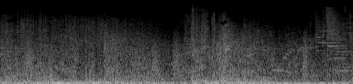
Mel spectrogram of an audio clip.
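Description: A BT-7 tank fires in Men of War: Assault Squad 2 amid the battle of Stalingrad, heavy booms layered into a constant din of battlefield gunfire and explosions.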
